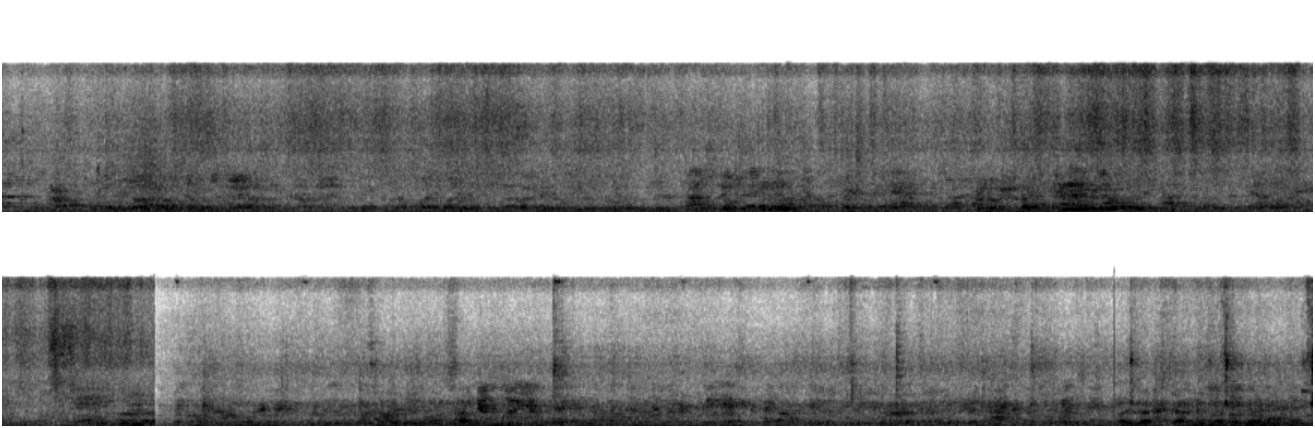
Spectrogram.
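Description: Serving spoons scrape and clink against metal trays.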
